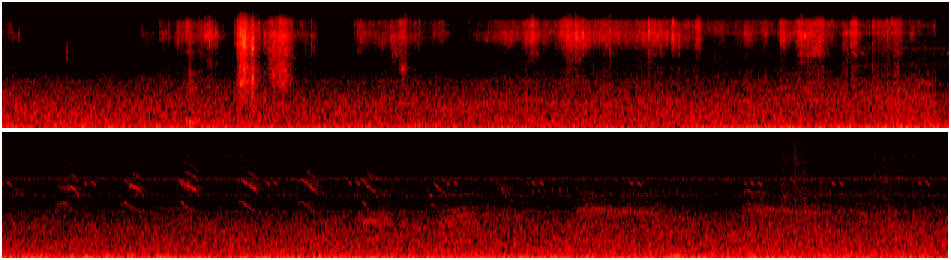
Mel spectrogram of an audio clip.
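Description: Faint outdoor ambience. Scattered rustling clicks give way, about six seconds in, to a bird's run of short, quick chirps, about three or four a second.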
